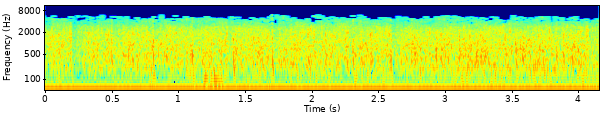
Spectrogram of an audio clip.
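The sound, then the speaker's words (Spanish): A dense, steady wash of crowd applause in the Radio Nacional auditorium, greeting Patricio Barton, runs without a break for about four seconds, loud and crackling with many overlapping claps and no voices on top. “Saludemos, por favor, con una cerrada ovación y una suelta de palomas a Patricio Barton.”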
